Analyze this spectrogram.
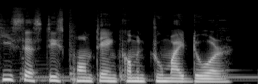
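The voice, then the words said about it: Pathetic approximation of thick Creole accent. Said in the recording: “in her thick Creole accent, of which I will be doing a pathetic approximation”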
